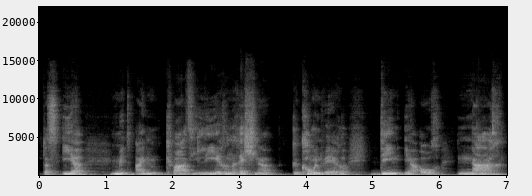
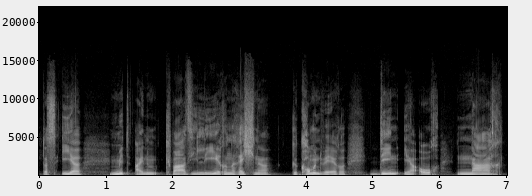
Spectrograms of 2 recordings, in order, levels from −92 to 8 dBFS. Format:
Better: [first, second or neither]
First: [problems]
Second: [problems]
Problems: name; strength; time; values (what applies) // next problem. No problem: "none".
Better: second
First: off-mic speech; far // room echo; very slight; dies away in 0.3 s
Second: none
